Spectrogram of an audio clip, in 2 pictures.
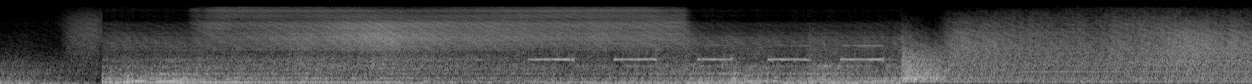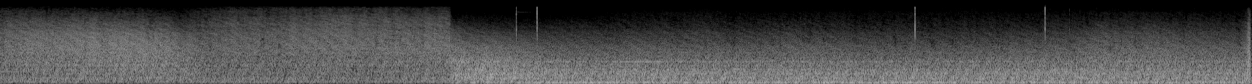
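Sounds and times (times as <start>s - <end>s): low engine rumble: 0.0s - 9.0s, 17.0s - 25.0s
loud machinery noise: 1.0s - 25.0s
vehicle reversing alarm beeping: 4.6s - 9.0s.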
